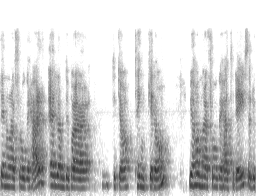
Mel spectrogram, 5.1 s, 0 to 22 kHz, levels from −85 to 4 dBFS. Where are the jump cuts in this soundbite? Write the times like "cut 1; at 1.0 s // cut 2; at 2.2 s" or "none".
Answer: none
